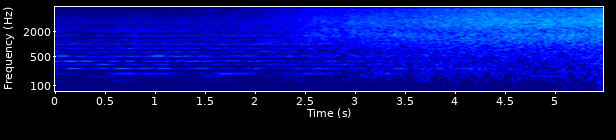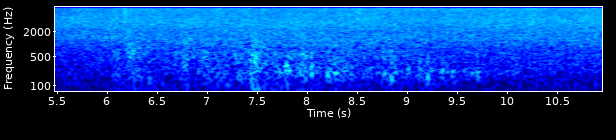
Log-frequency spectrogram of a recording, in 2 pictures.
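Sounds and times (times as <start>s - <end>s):
heavy rain on the place Saint-Étienne: 2.2s - 10.9s
thunderclaps: 5.9s - 10.9s.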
